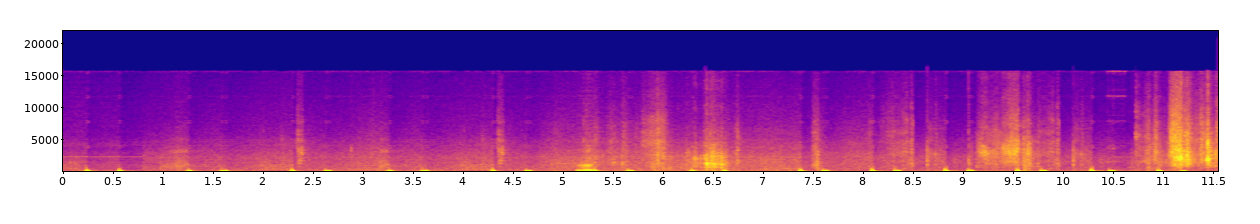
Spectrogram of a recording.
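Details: A teenage boy listens to his own heartbeat through a stethoscope in a staged 2005 Japanese TV advertisement: regular low thumps at roughly 100 beats a minute, with light handling noise. A heartbeat.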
